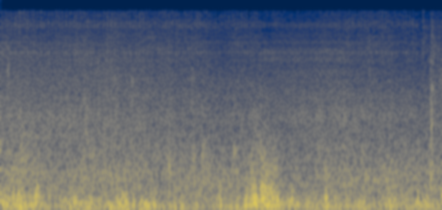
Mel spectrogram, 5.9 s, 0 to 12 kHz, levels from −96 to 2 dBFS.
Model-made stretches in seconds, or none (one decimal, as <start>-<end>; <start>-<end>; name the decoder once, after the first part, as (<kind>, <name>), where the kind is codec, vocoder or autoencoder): 3.5-4.6 (autoencoder, DAC-VAE)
